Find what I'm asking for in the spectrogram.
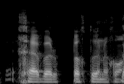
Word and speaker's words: Khyber Pakhtunkhwa: Balochistan, Khyber Pakhtunkhwa. – Yeah, I can pronounce Balochistan, but Sindh, yes, but the Khyber. – Khyber Pakhtunkhwa.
